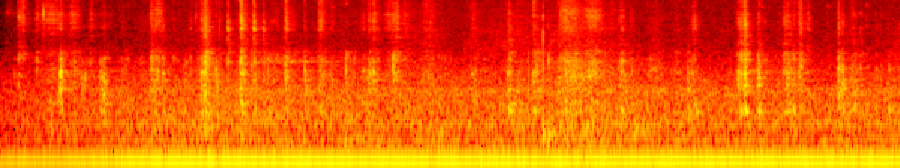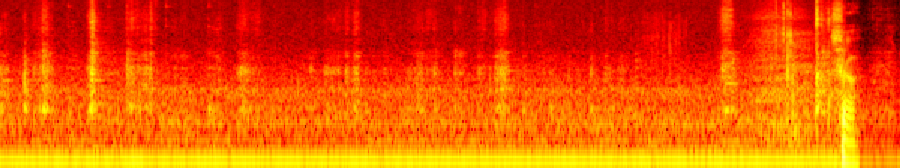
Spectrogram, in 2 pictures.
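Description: Small metal screws being tightened into the metal trim of a downlight, giving scattered light metallic clicks and scrapes, over a steady low hum.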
